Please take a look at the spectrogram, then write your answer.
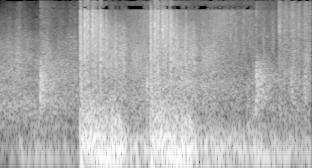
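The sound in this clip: Homemade bombs exploding amid gunfire: two loud, heavy booms about a second apart, each with a long rumbling tail, framed by a few smaller sharp bursts before and after.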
